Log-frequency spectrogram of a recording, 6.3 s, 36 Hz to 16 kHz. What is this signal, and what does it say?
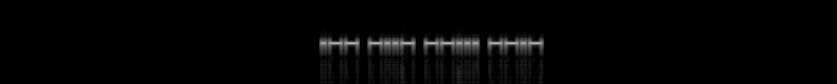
Morse code, heard as a keyed tone, about 37 wpm, 700 Hz. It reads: WX7Q
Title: USA Call Signs - 4 Characters - Repeated 3x - 40wpm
